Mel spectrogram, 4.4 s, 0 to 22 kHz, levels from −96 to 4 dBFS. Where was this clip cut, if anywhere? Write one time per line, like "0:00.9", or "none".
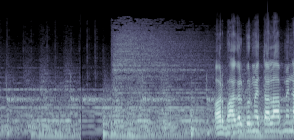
0:01.3
0:02.7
